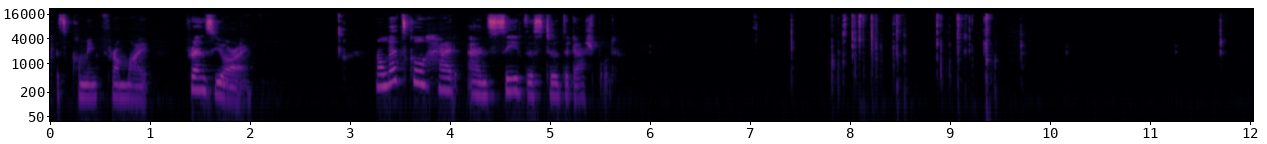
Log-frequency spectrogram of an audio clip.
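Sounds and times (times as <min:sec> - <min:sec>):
computer keyboard typing: 0:07.8 - 0:09.5.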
